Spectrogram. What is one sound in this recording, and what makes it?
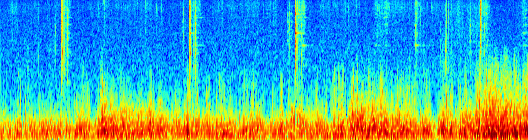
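A blade stabs and scrapes into dry ground.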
